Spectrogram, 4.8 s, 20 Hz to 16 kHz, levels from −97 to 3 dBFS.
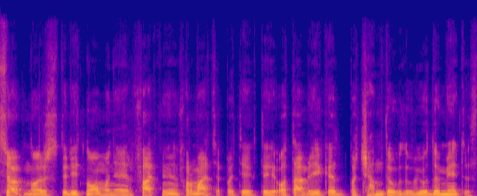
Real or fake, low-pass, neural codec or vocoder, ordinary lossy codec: fake; 14.4 kHz; vocoder, 48 kHz, 128 mel bands, Vocos; AAC, 96 kbps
